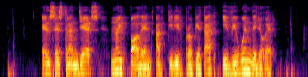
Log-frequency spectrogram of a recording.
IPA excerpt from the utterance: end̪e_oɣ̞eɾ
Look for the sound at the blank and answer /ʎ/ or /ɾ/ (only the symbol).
ʎ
